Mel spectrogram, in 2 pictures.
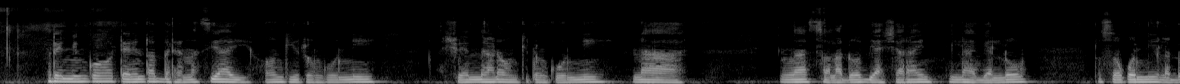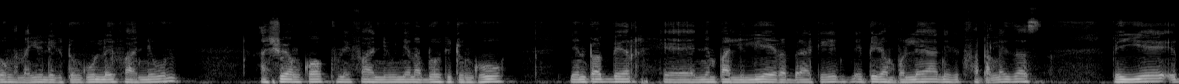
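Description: From start to finish the speech carries plainly audible HE-AAC compression damage. The treble sounds rebuilt rather than real: s sounds come out gritty and lispy, nothing survives above 14.9 kHz, and the character points to a low bitrate, likely around 20 kbps, with spectral band replication filling the top.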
